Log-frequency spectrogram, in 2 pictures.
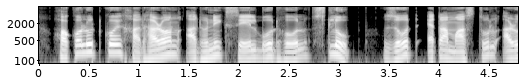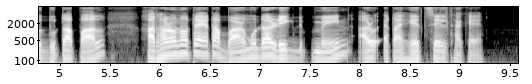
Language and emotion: Assamese, neutral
